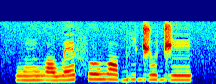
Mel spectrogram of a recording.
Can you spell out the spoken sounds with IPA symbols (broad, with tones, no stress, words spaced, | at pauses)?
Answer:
wũ˨ wɔ˨wɛ˨˦ fo˦wɔ˦˨ bi˧d͡ʒo˧d͡ʒe˧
